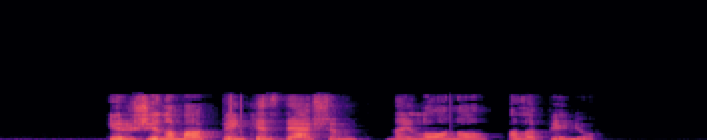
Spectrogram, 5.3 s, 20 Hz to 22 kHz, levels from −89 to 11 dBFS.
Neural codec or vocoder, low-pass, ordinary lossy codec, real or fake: none; 7.2 kHz; MP3, 48 kbps; real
